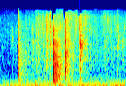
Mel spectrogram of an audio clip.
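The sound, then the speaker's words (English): Hot oil spits and crackles in a frying pan of kidneys on a kitchen stove, a few sharp pops over about a second against a low background sizzle, fairly quiet. “He enters the kitchen, looks over his shoulder, and peers into a pan on the stove in which kidneys are frying. The oil spits.”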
